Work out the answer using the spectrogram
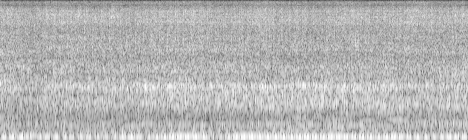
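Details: Automatic scooter that ran out of engine oil mid-journey, now idling after being kick-started until it caught: low, steady, even putter with street noise behind, running normally again.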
